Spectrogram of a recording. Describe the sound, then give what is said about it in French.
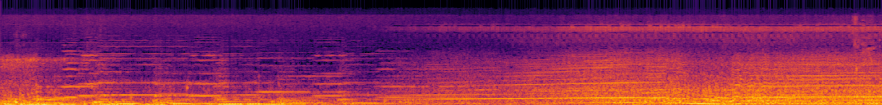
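A car engine revs up and pulls away early on a Sunday morning, setting off for Lyon, its hum climbing in pitch through several gear changes, steady throughout with no voices. “tôt le dimanche matin, ils partent en voiture pour Lyon.”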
